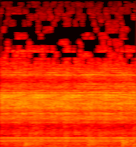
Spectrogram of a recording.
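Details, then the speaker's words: Industrial glycol feed package control panel: feed pump running in hand mode with a steady high whir and constant thin tone; normal operation. "and then I'm gonna bump it, hand, and you hear it clicking, trying to maintain pressure on it."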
